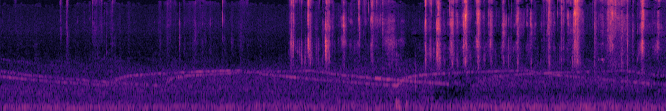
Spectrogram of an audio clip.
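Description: An emergency siren wailing, its pitch sweeping slowly up and down, with two wails overlapping, over a steady low hum. From about four seconds in, quick crisp clicks of a striped skunk chewing dried mealworms.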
